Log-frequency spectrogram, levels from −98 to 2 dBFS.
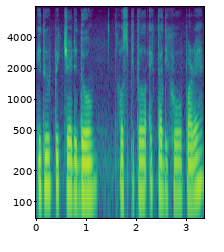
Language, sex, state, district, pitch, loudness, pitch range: Nagamese, male, Nagaland, Kohima, 125 Hz, -17 LUFS, 120-135 Hz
